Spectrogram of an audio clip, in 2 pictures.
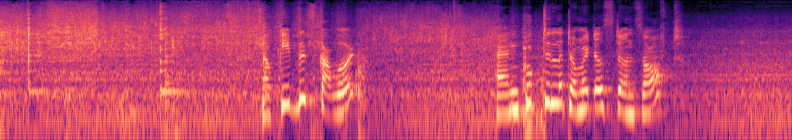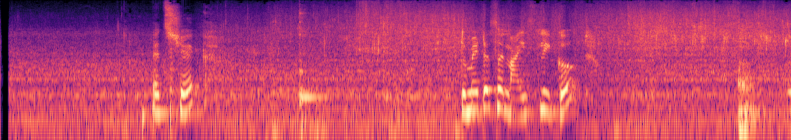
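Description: A spoon scrapes and stirs inside a metal pot.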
